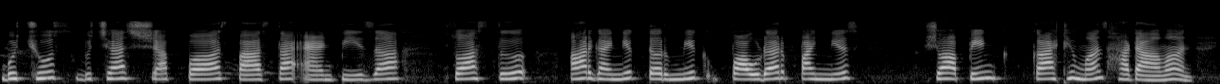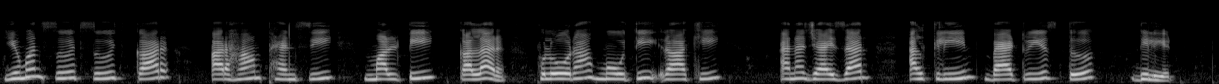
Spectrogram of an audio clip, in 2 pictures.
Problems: none marked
